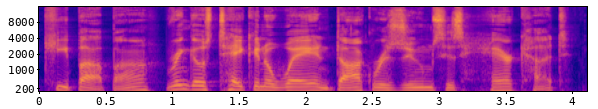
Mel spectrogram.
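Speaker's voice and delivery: ordinary talk, nothing marked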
